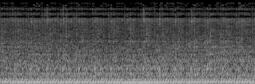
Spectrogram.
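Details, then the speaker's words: Freshly built 1000 HP Cummins diesel with hood stack, both pumps running: deep, even rumble at idle, steady with no misses, knocks or hunting; good oil pressure, voltage slightly low, possibly from uncharged batteries; normal idle. "She's idling good."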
